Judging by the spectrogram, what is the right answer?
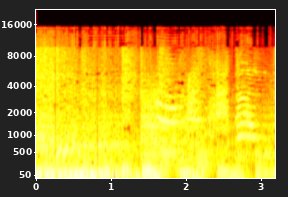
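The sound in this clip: A cat meows several times in a row, with clear mid-pitched, drawn-out cries that waver up and down, heard over a busy, steady background.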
